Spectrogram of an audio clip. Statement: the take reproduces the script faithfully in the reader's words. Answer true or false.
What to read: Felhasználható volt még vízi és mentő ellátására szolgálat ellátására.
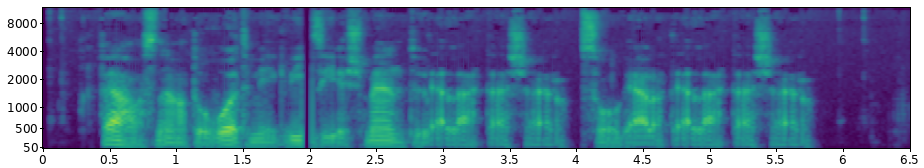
true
